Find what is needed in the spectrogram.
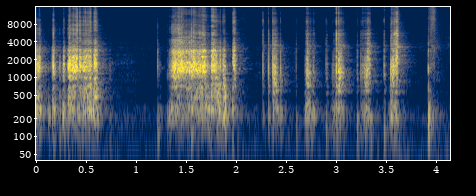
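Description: Utility knife blade scraping lines through the paint on a Surface Pro 6's metal back panel. Two longer strokes are followed by a quick run of short scratches.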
